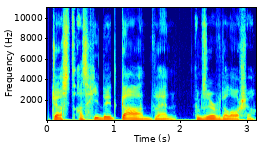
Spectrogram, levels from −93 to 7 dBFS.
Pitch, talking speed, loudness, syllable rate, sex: 110 Hz, 150 wpm, -18 LUFS, 4.5 syllables/s, male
